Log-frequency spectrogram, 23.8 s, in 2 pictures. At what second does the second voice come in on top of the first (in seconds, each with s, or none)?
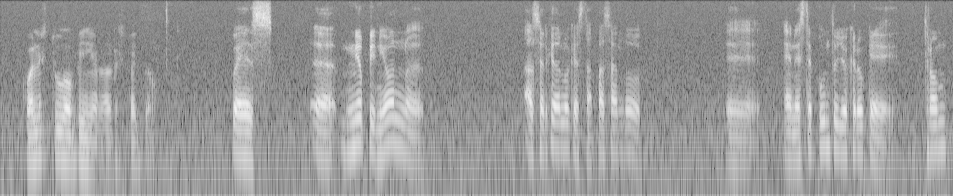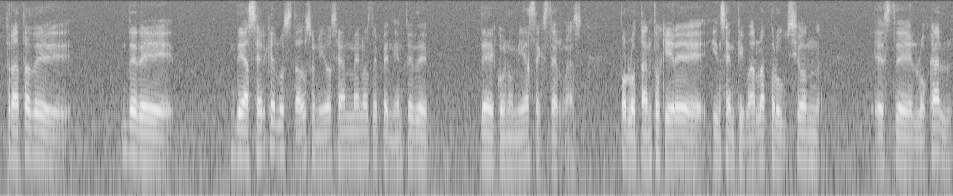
none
